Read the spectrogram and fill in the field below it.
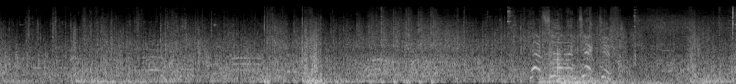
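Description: Gunshots crack repeatedly nearby.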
